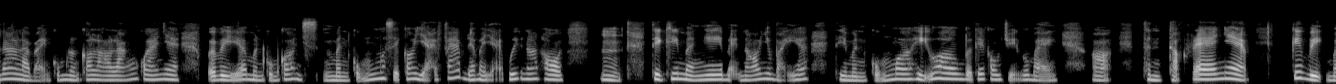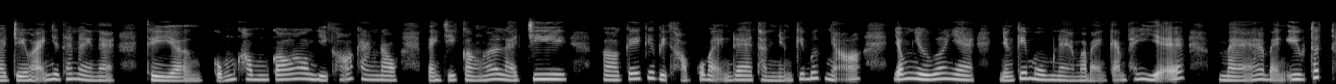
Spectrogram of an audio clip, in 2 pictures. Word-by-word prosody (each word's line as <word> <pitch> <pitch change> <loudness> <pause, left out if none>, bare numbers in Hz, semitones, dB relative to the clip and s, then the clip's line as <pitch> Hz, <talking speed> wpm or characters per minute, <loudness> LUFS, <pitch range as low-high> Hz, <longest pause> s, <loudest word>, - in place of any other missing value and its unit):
á 250 +1 +1
là 205 -4 +1
bạn 180 - -7
cũng 210 +1 -4
đừng 205 -1 -1
có 220 - -1
lo 205 -2 0
lắng 205 +5 -2
quá 220 -1 0
nha, 230 -2 0 0.3
bởi 195 - +4
vì 205 -1 +3
á 230 - +2
mình 210 -3 -1
cũng 190 - -4
có 235 +1 -1
s - - -1
mình 190 -1 -2
cũng 250 +5 -2
sẽ - - 0
có 255 - -1
giải 250 -3 0
pháp 295 +1 -2
để 215 -3 0
mà 220 - 0
giải 215 +1 -5
quyết 240 +1 +3
nó 250 0 0
thôi. 220 -4 +3 0.4
Ừm, 210 -4 +1 0.3
thì 240 -2 +6
khi 260 0 +3
mà 225 -3 +3
nghe 220 +3 +3
bạn 230 - -3
nói 215 +4 -1
như 255 - 0
vậy 215 - -5
á 245 - -2 0.3
thì 205 -2 0
mình 185 -2 -1
cũng, 220 +4 -2
ơ, 245 0 +4
hiểu 245 +2 +2
hơn 255 -3 +4
về - - +2
cái 245 0 -1
câu 225 -2 -1
chuyện 230 - -4
của 220 - -1
bạn, 200 -1 -2 0.3
ờ, - - 0 0.3
thành 205 -4 0
thật - - +1
ra - - +4
á 235 +1 +7
nha, 255 -5 +5 0.5
cái 295 0 +6
việc 210 -8 +6
mà 185 -1 0
trì 190 -1 +2
hoãn 205 +4 +1
như 235 -1 +1
thế 250 +2 -2
này 230 -5 0
nè, 185 0 -2 0.3
thì, 185 -3 +4
ờ, 170 - 0 0.2
cũng 165 - -1
không 220 -3 -1
có 240 +3 +2
gì 195 - +2
khó - - -4
khăn 225 -5 -3
đâu, 205 -2 +1 0.3
bạn 185 +2 0
chỉ 200 +2 -1
cần 200 -2 +1
á 240 +2 +2
là 210 -5 0
chia, 240 0 +4 0.4
ờ, 205 -2 +1
cái 260 +1 +2
cái 290 -2 -1
việc 220 -2 0
học - - -4
của - - -1
bạn 205 -2 -2
ra 210 0 +1
thành 190 -3 -3
những 190 +3 -5
cái 250 - -1
bước 280 +1 -1
nhỏ, 230 - 0 0.3
giống 265 +3 +4
như 235 -2 +6
á 260 - +2
nha, 230 -5 +2 0.3
những 185 +1 -1
cái 275 +6 +2
môn 230 -5 +1
nào 190 -2 -2
mà 185 0 -1
bạn 90 - -5
cảm 215 - -2
thấy 245 +3 -3
dễ 285 - +3 0.3
mà 195 -1 +1
á 230 +3 -1
bạn 220 - -2
yêu 230 +1 +2
thích 320 +1 +3
220 Hz, 250 wpm, -22 LUFS, 200-245 Hz, 0.5 s, á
